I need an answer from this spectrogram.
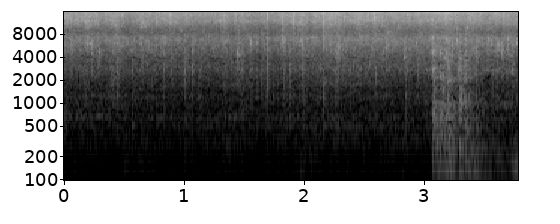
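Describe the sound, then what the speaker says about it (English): Hot gravy for loco moco sizzles in a pan as it is stirred, a steady close crackle that grows louder and fuller in the last second, with no talking. "Stir it up just a little bit."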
